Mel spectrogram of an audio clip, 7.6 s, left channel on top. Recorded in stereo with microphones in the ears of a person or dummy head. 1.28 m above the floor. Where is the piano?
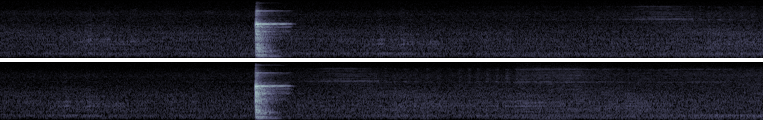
35° right (ahead or behind), 0.6 m.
